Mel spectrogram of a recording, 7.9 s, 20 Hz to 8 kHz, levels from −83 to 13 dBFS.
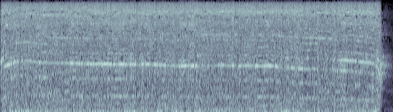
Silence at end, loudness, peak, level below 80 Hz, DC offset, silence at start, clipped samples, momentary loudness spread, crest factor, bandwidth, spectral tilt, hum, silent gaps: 0.1 s; -4 LUFS; 0 dBFS; -22 dBFS; under 0.1%; 0 s; 3%; 2 LU; 6 dB; 8 kHz; 0 dB/octave; none; none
